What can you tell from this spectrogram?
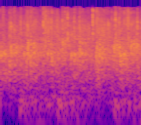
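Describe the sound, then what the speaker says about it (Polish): Loud, close applause from spectators honouring climbing competitors at an awards ceremony, a dense, steady patter of many hands that holds an even level for the whole stretch. "Jeszcze wielkie brawa"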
